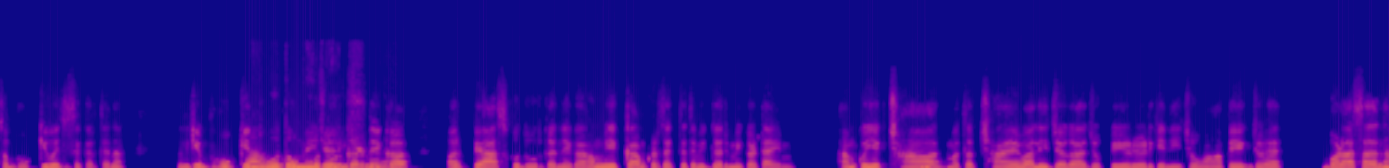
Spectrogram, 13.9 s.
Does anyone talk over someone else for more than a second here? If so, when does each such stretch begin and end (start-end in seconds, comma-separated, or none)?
2.5-3.9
